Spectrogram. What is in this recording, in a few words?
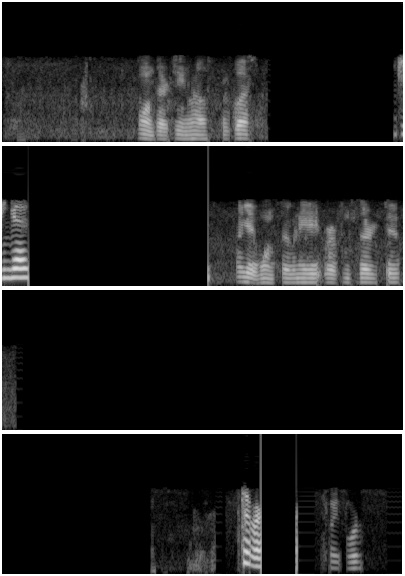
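Police District Dispatch, p25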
